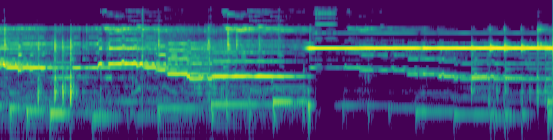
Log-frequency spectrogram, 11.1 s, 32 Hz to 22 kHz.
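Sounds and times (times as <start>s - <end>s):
bamboo flute melody: 0.0s - 11.0s
steady high held tone: 4.5s - 11.0s.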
